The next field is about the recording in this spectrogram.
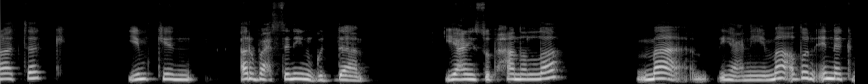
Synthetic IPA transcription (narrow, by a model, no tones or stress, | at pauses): ɑːt̪ak | jɪmkɪn | ʔɑɾˤbaʕsɪniːnɡʊd̪ːaːm | jaʕnisʊbħaːnɑlˤːɑː | majaʕnimaʔɑ̰ðˤʊnːʔɪ̰nːak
